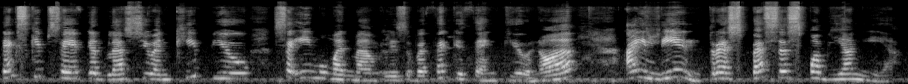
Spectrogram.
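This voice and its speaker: A woman with a Hiligaynon accent hosts a radio program, reading listeners' greetings in a chatty, meandering way. Her voice sits a little high and sounds bright and forward. A faint hum of noise stays under the studio recording. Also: big pitch swings, rough recording. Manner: chatty, reads names with pauses and fillers. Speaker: radio host.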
